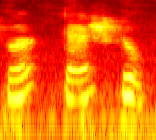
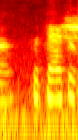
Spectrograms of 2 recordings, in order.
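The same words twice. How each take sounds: First: "पोटैटो" slowly, syllable by syllable; three spaced beats on "पोटैटो"; split into syllables. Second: Said in the usual way. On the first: Shown as a demonstration. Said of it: "split in the syllables". ("पोटैटो" का हर syllable अलग, धीरे) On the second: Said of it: "read the word".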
